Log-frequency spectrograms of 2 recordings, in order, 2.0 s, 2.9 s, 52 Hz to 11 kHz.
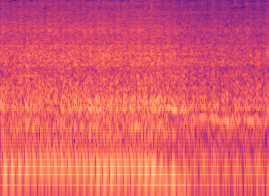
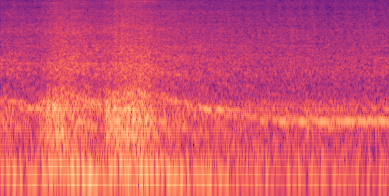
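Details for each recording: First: Honda Click 125 V3 scooter at idle with the pulley removed: a rough, gravelly rattle stays, pointing to a loose camshaft, not the crankshaft that three mechanics blamed. The noise started after a tire change and an exhaust leak was already fixed. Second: Honda Click 125 V3 scooter after the camshaft problem was fixed: a quick throttle blip settles back to a smooth, even idle with no knock or rattle. The engine is quiet and healthy.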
